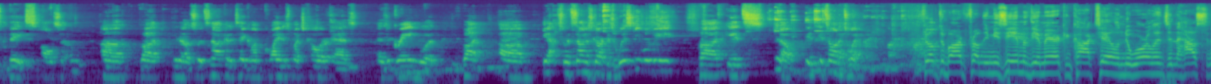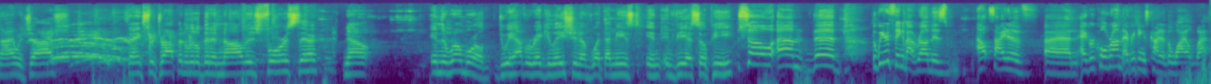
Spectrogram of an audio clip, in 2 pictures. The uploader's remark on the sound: Caña Rum Bar is much more than just one of the places that we record our podcasts; it's also Los Angeles' premiere spot to experience some of the most unique rums from around the world. This episode was recorded on the night of Caña's 9th anniversary.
